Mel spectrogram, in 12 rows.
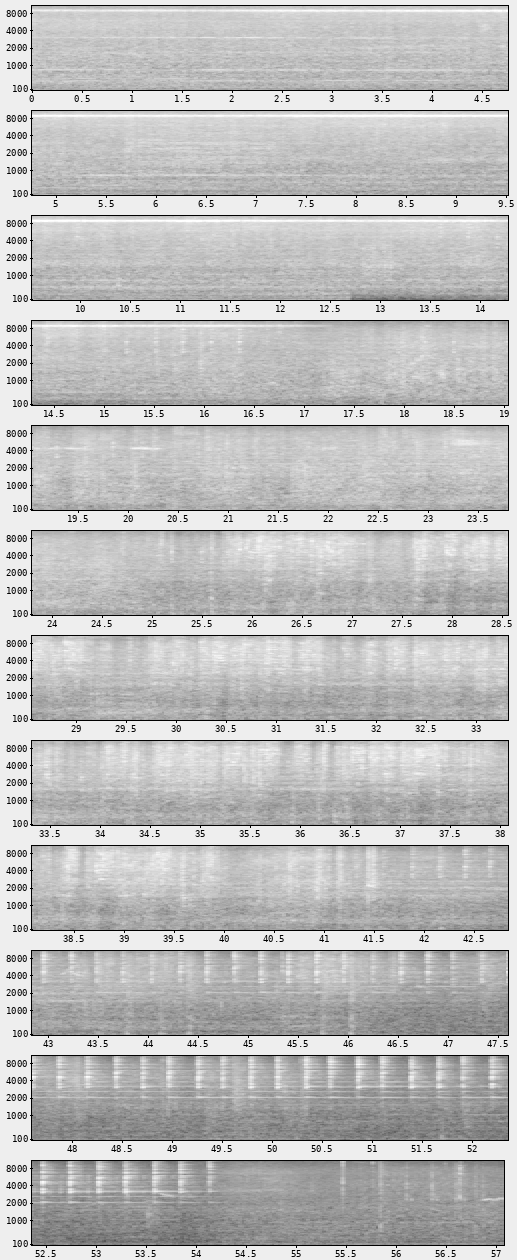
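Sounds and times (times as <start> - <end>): high wheel squeal: 0.0 - 17.1, 19.0 - 20.8, 23.2 - 23.9
train wheels clattering over rail joints: 3.0 - 52.7.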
